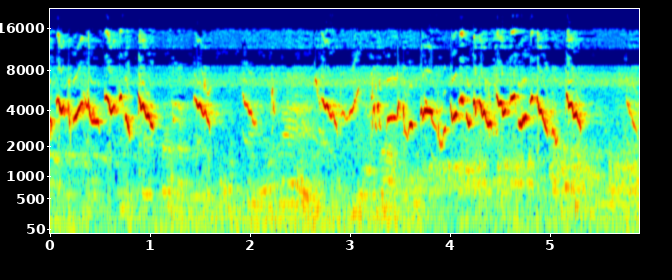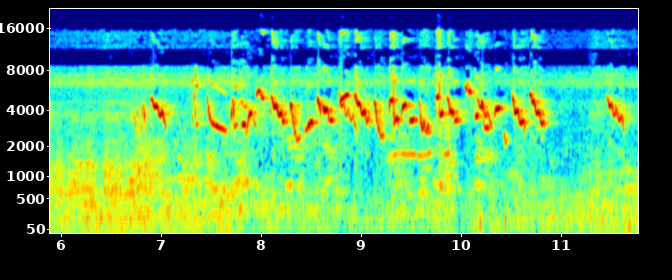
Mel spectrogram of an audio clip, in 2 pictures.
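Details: Energetic kecial kuning song used to provoke rival birds to sing: long, busy runs of sharp, high up-and-down chirps with brief breaks, followed by another chattering burst and a steady faint high hiss.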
